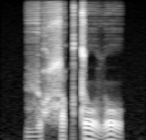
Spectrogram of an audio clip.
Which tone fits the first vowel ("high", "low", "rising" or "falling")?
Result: rising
